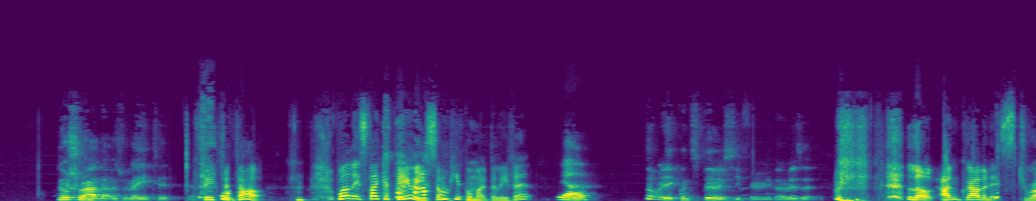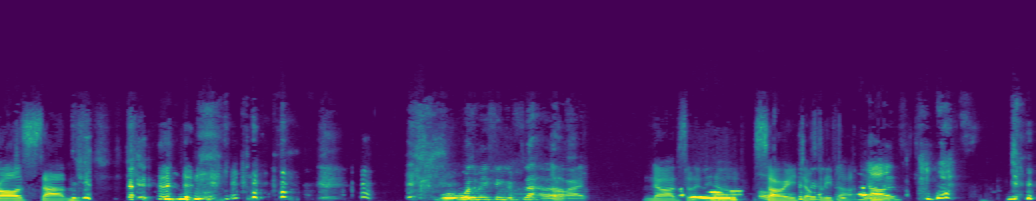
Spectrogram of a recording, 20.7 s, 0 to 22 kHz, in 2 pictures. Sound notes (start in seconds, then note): 8.3 laughter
